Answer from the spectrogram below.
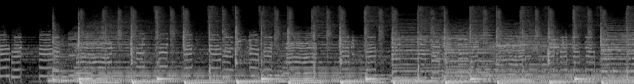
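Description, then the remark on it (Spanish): A big Christmas hit pop song plays loudly and continuously, with a steady thumping beat, punchy bass and bright layered instruments, and no one talking over it. “Así es, tremendo exitazo ahí para las navidades.”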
